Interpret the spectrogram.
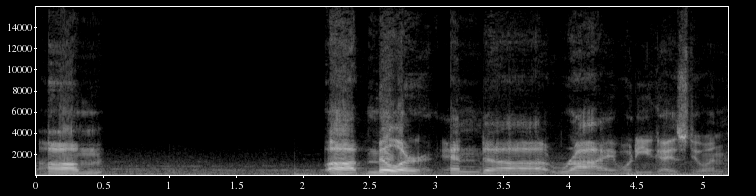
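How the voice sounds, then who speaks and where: A man acting as game master, haltingly improvising narration and prompting the players with questions. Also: medium pitch, bright, forceful tone, slight background noise.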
